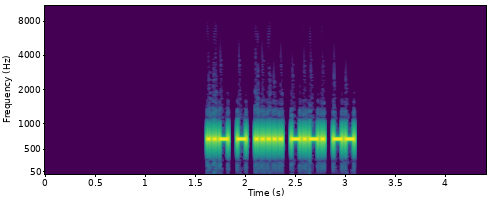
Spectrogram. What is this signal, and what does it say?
Morse code, heard as a keyed tone, about 40 wpm, 700 Hz. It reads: UT5CM
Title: DXCC-100 Call Signs - 5 Characters - 40wpm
